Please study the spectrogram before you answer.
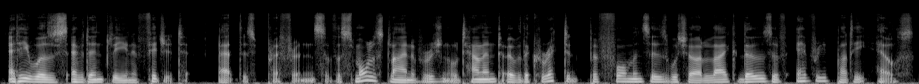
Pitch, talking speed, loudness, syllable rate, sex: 120 Hz, 185 wpm, -21 LUFS, 6.2 syllables/s, male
